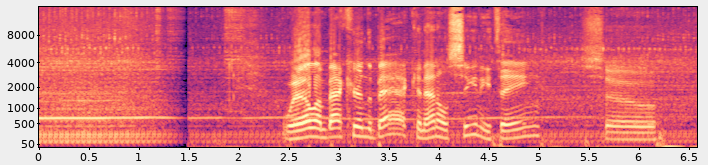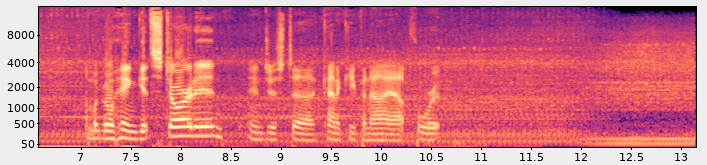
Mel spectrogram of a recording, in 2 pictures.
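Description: A riding mower engine drones loudly up close.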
